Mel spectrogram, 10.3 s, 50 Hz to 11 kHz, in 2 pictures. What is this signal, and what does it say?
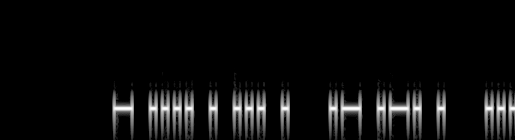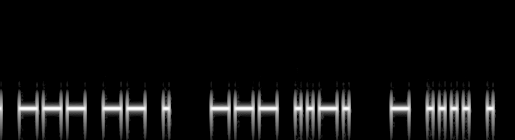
Morse code, heard as a keyed tone, about 21 wpm, 700 Hz. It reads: THESE ARE SOME OF THE
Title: Sentences with 4-Word Phrases - 20wpm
